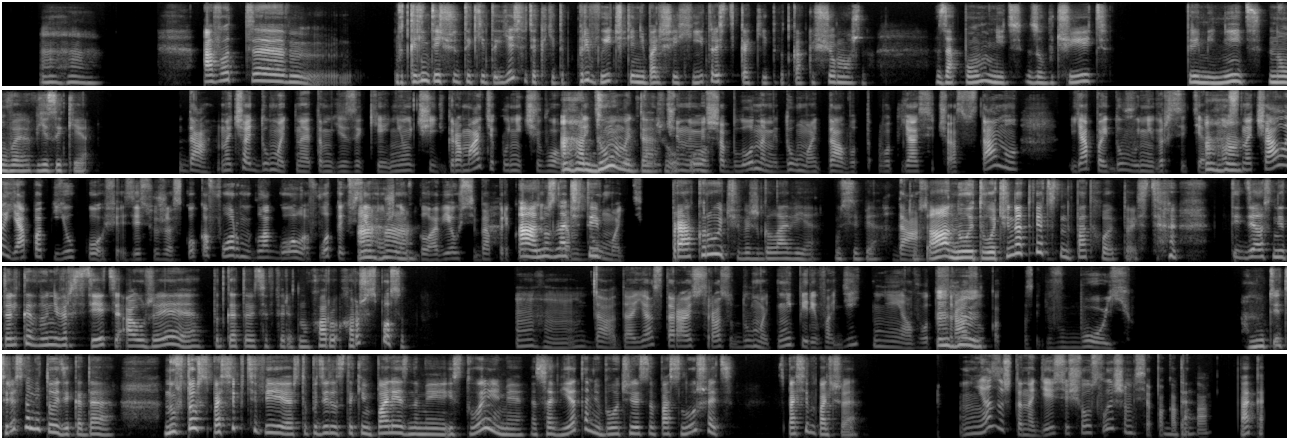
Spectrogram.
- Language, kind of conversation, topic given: Russian, podcast, Как, по-твоему, эффективнее всего учить язык?
- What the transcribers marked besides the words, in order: chuckle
